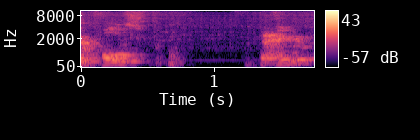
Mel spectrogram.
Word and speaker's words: Volkswagen: It's like a slightly an F and a V, but in German it's like Volks. Yeah. Like Volkswagen, isn't it? Yeah. So they say Volkswagen instead of wagon.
